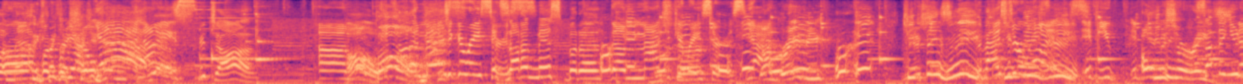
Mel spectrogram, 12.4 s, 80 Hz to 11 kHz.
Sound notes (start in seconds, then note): 1.4 app chimes; 8.2 actors squeaking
